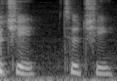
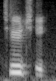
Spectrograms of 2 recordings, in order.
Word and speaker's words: Tucci: Tucci. Tucci.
